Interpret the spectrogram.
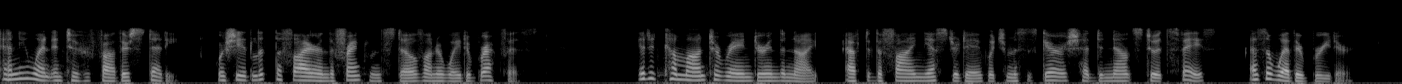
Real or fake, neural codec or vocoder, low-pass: real; none; 5.4 kHz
